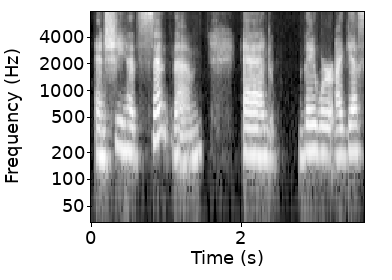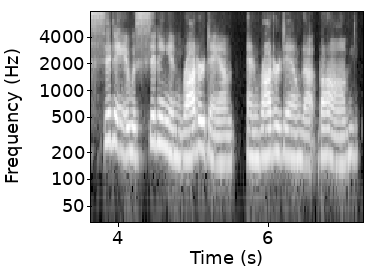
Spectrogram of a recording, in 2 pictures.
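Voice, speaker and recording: A woman's voice: fairly low pitch, unhurried, dry recording. Earnest chatty American woman on a video call. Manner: earnest, chatty, many fillers and restarts. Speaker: podcast guest. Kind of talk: casual storytelling interview.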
